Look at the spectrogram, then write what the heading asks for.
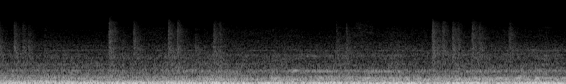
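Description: Amtrak Acela train running, heard inside a car as a steady low rumble with a faint hum and scattered light clicks and rattles.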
